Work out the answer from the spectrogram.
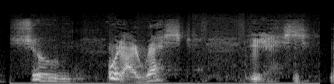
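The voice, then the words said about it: Rough, hoarse, tired character voice. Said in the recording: “He sounds a little beat... A little rough, a little hoarse. It's like he's got a little Grover in his throat.”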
